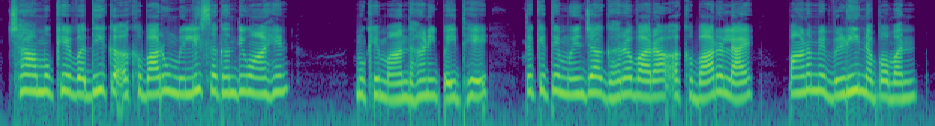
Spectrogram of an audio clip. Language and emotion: Sindhi, fearful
